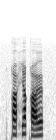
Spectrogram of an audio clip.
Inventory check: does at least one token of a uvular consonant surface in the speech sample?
yes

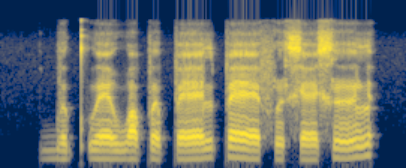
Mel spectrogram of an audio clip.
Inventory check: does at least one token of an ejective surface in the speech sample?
yes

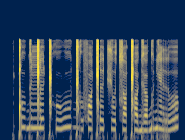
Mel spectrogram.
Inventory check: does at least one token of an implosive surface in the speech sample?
no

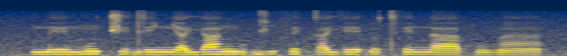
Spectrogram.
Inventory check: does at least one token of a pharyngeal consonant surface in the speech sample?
no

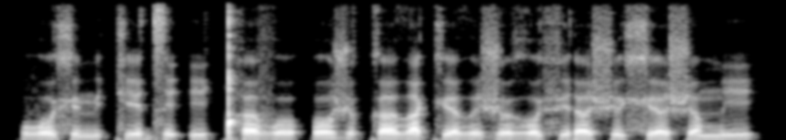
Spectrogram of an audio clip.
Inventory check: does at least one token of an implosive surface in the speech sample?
no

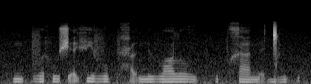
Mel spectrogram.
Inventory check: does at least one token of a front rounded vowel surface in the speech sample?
no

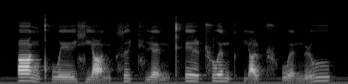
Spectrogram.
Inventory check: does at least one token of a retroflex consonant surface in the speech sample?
yes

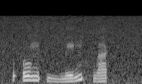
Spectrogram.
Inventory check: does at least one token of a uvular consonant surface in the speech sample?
no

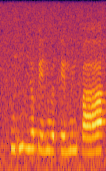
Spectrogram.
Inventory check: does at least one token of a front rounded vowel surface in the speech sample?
no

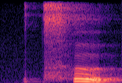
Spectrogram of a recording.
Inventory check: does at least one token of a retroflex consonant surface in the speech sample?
no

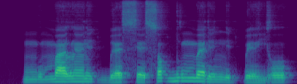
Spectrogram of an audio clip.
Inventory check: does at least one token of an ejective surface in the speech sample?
no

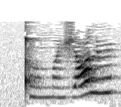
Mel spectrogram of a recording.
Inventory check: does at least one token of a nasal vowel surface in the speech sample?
yes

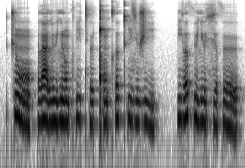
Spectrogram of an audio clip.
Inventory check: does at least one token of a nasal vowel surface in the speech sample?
yes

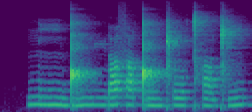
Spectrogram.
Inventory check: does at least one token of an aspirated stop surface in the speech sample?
yes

